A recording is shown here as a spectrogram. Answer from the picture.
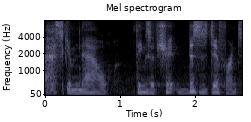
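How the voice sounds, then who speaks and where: In a put-on character voice, the speaker uses a low pitch at a moderate pace. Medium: actual play.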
